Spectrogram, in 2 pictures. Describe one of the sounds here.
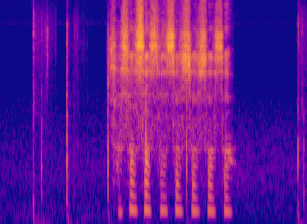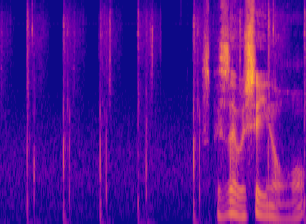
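Light footsteps tap along quickly.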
